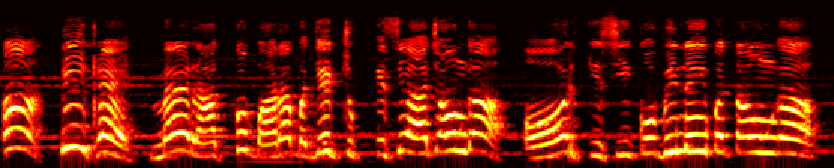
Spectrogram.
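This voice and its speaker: A woman's voice: high voice, expressive, slow pace, fairly bright tone, muffled recording, faint music behind, heavily acted. A woman voicing a curious, eager young boy in a Hindi cartoon story, chatty and innocent.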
